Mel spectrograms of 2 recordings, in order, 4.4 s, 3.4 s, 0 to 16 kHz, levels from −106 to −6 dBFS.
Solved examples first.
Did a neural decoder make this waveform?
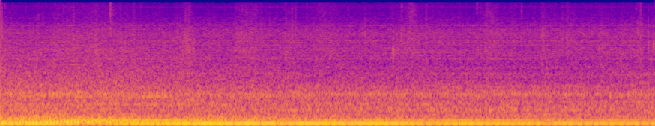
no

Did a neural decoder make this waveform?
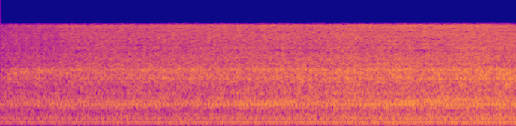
no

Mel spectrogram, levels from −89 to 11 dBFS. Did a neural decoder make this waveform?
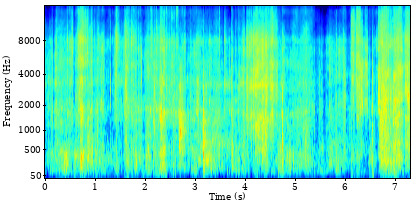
yes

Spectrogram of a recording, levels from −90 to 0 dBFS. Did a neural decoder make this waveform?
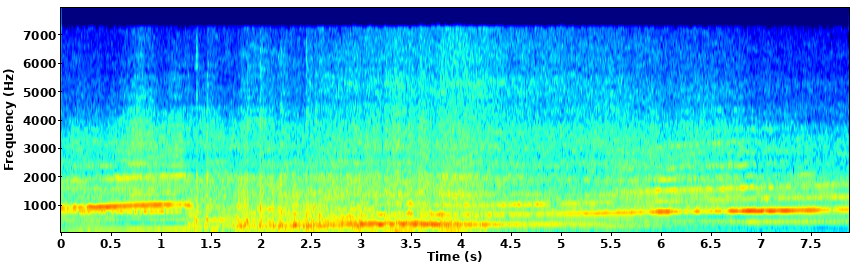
no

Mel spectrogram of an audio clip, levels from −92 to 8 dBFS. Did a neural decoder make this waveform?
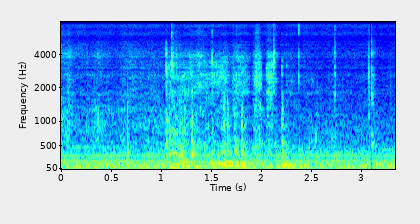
yes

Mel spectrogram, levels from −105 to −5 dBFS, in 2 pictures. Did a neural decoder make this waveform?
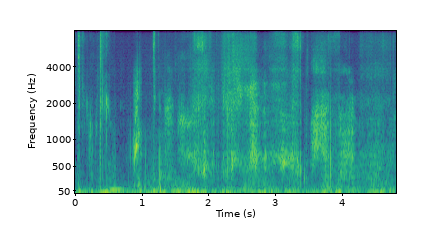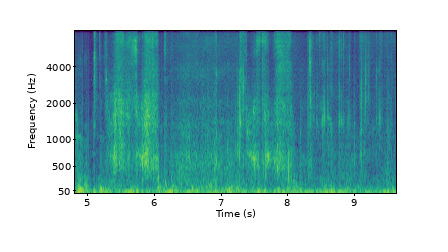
yes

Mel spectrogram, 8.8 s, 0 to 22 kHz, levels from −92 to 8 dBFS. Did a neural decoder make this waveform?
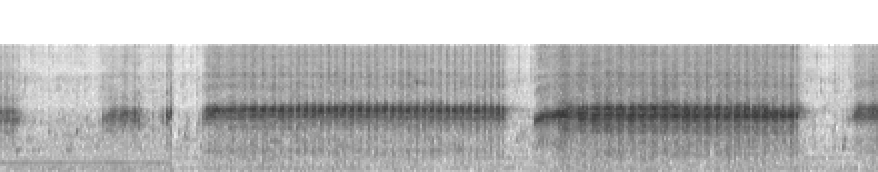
yes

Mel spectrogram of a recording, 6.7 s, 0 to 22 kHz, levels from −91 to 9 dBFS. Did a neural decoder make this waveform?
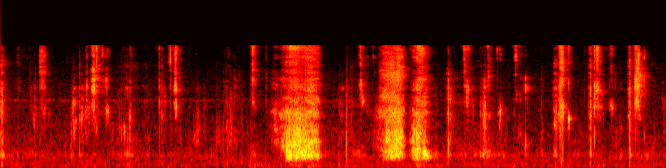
no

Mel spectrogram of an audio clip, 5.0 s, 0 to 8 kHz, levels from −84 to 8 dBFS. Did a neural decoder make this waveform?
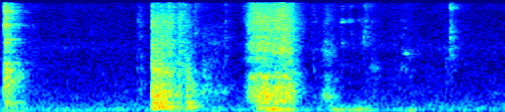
no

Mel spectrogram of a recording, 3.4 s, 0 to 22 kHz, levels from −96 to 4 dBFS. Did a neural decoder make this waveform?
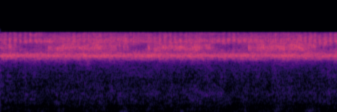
yes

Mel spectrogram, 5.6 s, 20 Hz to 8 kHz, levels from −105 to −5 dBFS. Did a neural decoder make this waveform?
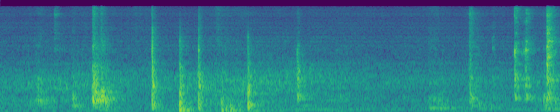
yes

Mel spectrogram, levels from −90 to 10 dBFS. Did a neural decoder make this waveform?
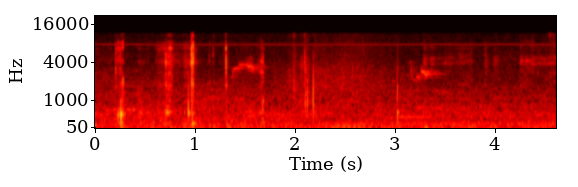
no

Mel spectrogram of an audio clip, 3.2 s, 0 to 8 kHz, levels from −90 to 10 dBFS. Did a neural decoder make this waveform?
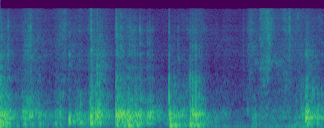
yes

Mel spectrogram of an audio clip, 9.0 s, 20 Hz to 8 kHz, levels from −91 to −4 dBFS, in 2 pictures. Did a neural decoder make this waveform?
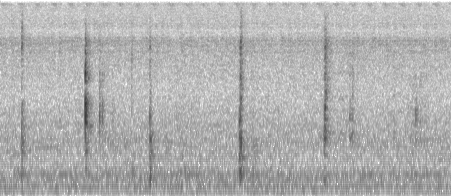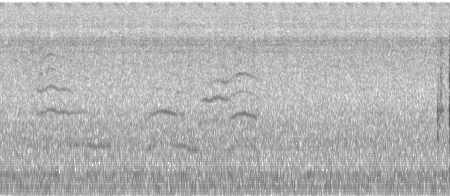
no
